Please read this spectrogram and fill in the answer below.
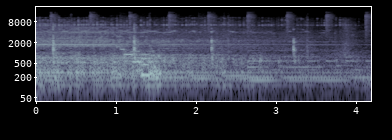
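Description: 3D printer running: a steady high whine with a sharp tick about once a second.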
